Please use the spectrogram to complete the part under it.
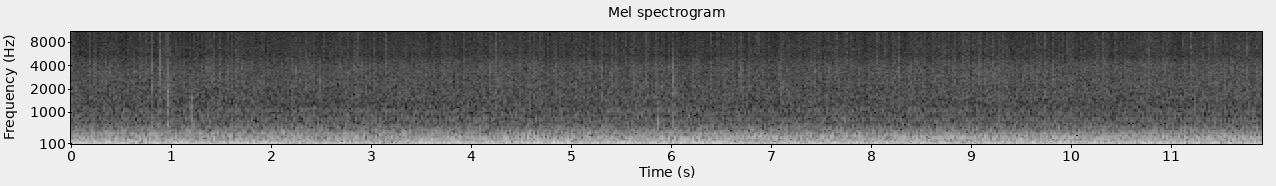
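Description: Rain patters on the windshield.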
